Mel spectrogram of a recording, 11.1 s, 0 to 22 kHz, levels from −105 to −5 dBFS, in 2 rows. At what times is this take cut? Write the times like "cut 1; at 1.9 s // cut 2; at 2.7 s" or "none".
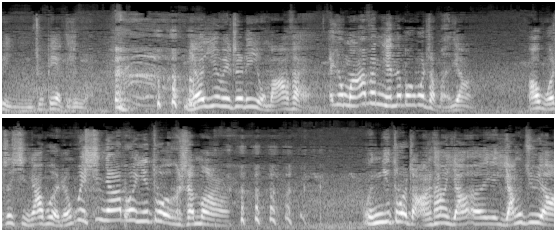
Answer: none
